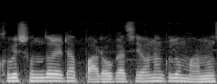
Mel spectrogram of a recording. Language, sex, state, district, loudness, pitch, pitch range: Bengali, male, West Bengal, Jhargram, -16 LUFS, 150 Hz, 135-155 Hz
